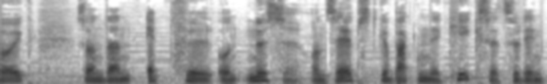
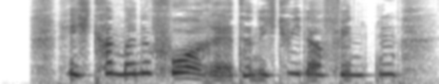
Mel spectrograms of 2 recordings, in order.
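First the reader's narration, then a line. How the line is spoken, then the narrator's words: Whining squirrel. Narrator (German): jammerte das Eichhörnchen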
